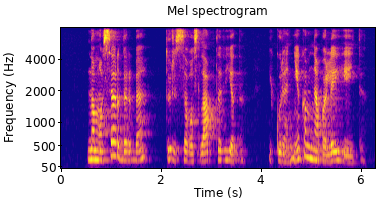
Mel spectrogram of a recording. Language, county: Lithuanian, Vilnius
